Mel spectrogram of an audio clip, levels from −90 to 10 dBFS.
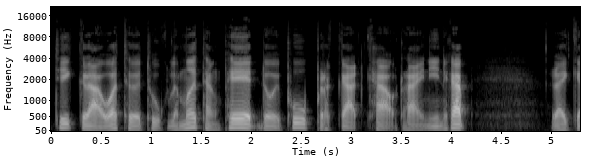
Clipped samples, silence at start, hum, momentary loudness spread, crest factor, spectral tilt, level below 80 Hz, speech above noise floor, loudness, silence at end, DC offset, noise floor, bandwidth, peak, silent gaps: under 0.1%; 0.1 s; none; 10 LU; 26 dB; -5.5 dB/octave; -62 dBFS; 36 dB; -28 LUFS; 0 s; under 0.1%; -64 dBFS; 12 kHz; -2 dBFS; none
